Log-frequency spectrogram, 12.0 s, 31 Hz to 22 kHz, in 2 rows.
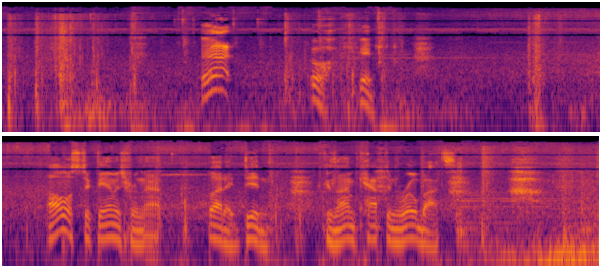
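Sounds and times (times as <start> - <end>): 
video game character footfalls and landings jumping down ledges: 0.0 - 3.7, 5.2 - 6.4, 7.4 - 11.8
speech: 2.0 - 2.4, 3.1 - 3.9, 6.4 - 10.8.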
